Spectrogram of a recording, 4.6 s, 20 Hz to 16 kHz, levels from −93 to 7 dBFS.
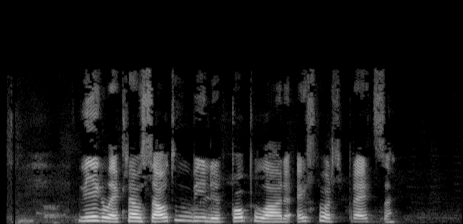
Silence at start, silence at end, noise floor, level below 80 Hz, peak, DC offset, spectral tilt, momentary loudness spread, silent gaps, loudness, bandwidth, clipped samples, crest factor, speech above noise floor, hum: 0.2 s; 0.7 s; -68 dBFS; -82 dBFS; -4 dBFS; under 0.1%; -3 dB/octave; 11 LU; none; -21 LUFS; 11.5 kHz; under 0.1%; 18 dB; 46 dB; none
